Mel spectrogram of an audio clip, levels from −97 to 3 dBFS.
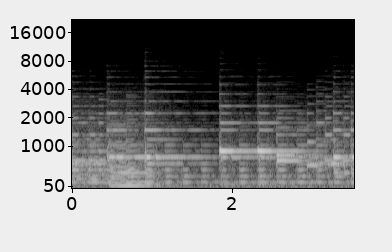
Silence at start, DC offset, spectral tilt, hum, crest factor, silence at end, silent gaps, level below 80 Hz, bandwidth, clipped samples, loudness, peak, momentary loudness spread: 0 s; under 0.1%; -9.5 dB/octave; none; 14 dB; 0 s; none; -40 dBFS; 6.6 kHz; under 0.1%; -27 LUFS; -12 dBFS; 7 LU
